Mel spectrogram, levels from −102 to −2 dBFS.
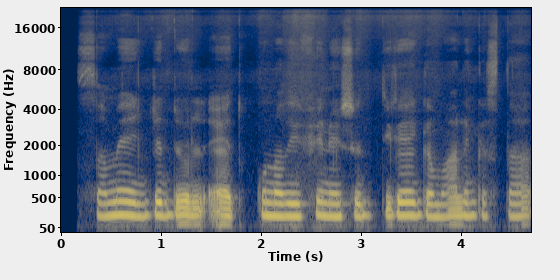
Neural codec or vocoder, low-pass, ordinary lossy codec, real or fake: none; none; none; real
